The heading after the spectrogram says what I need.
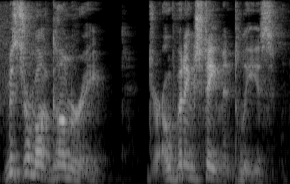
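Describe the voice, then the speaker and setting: A man voicing a brisk, authoritative, formal courtroom judge who declaims, in an amateur solo script reading. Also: fairly high pitch, very animated, bright, forceful tone, a little hiss or hum, voice pushed up. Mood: formal, commanding.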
